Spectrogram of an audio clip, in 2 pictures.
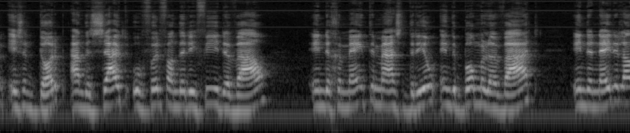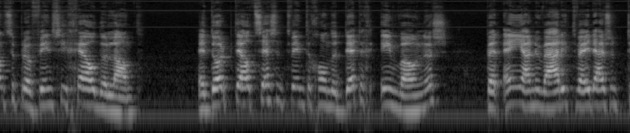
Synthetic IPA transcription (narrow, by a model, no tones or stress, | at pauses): mɪsəndɔrpaːndəzœɥtuvərvɑndəriviːɹdəʋaːlˠ | ʔɪndəχəmejntəmaːsdrilˠɪndəbɔmələʋaːrt | ʔɪndənejdərlɑntsəprovɪnsiχɛlˠdəlɑnt | ɦət̚dɔrptɛlˠtsɛsəntʋɪntəχɦɔndərt̚dɛɹtəχɪnʋownərs | pərejnjanyaːɾitʋeːdœɥzənt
